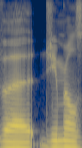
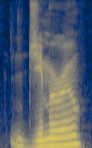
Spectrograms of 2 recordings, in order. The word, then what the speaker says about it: Gmarl: Somebody mentioned the Japanese pronunciation of Gmarl's name is Gmaru, so the English should be Gmarl.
